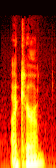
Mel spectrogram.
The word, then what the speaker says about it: Ein Kerem: E-I-N. – Yep. – K-E-R-E-M. – I care him.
